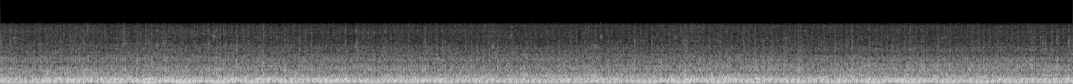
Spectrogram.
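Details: Husqvarna YTH24V48 48-inch riding mower running steady: loose, fast rattle about two or three a second; owner suspects a failing bearing despite greasing all points, source unclear.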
